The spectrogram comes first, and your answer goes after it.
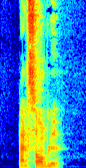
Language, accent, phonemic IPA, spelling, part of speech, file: French, France, /pal.sɑ̃.blø/, palsambleu, interjection, LL-Q150 (fra)-palsambleu.wav
- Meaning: 'sblood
